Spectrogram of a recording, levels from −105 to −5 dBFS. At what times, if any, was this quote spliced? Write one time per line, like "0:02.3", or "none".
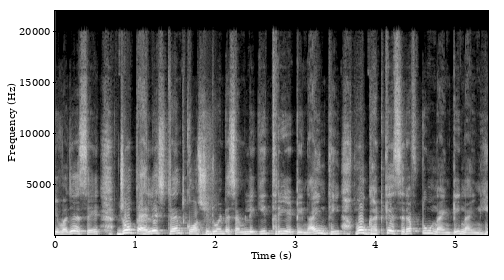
none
